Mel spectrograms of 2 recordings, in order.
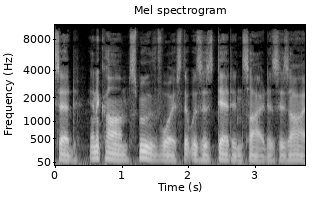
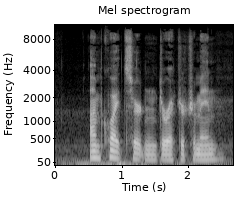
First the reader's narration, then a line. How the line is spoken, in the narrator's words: Miss Leclerc replied, struggling to keep her voice even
